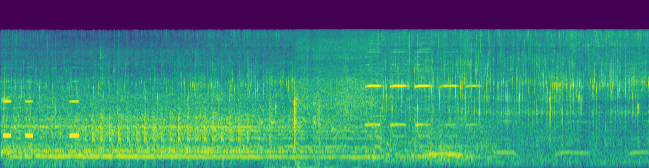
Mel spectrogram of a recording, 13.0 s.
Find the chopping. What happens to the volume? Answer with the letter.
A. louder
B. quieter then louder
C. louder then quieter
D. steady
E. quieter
A.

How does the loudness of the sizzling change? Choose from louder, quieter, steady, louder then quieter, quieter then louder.
louder.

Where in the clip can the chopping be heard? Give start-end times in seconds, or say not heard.
1.4-6.6.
